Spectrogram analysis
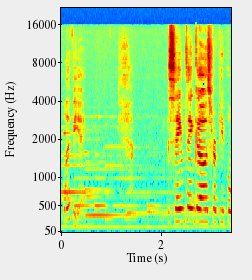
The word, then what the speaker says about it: Olivier: in Victor i e r that's Olivier not Oliver not Olivier but Olivier and despite the fact that it means the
